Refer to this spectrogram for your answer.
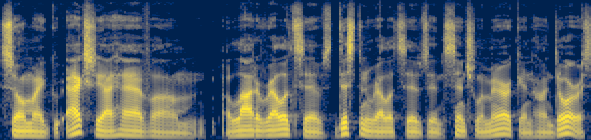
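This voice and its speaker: Here a man speaks with a very deep, low pitch. His pace is moderate and his pitch variation ordinary. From US Northeast, New York City (Jamaica, Queens). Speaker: guest sharing life story. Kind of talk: interview, personal storytelling. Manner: conversational, many fillers.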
